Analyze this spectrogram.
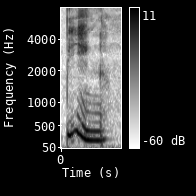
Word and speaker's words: been: and that says mm in this case the EE doesn't say e it says a short e sound ah hmm then therefore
